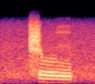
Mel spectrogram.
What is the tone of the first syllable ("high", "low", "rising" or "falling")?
low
